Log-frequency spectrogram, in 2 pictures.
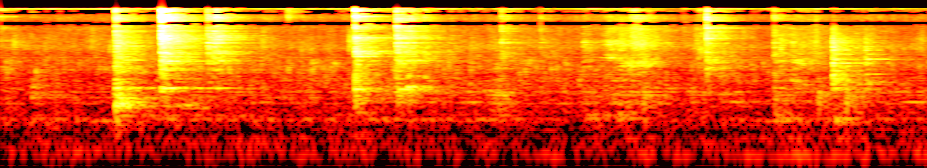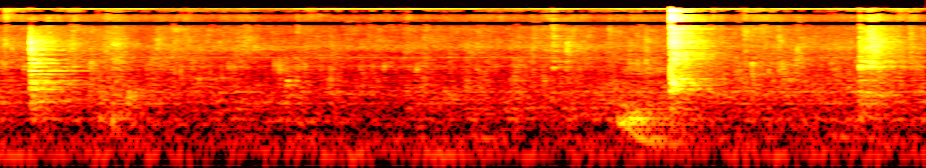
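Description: Metal cooking utensil clinking and scraping against a large metal wok and a ceramic plate as food is stirred and spooned out. Irregular clinks and knocks, the sharpest about a second in and near the end.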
